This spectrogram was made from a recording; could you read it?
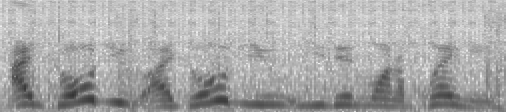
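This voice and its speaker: A man's voice: extremely high pitch, expressive, darkish tone. An eleven-year-old boy casually chatting and teasing his opponent while playing a shooter game. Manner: fast, teasing trash talk. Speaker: gamer and channel host. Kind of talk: casual gaming chat. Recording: noisy home mic over game sounds.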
